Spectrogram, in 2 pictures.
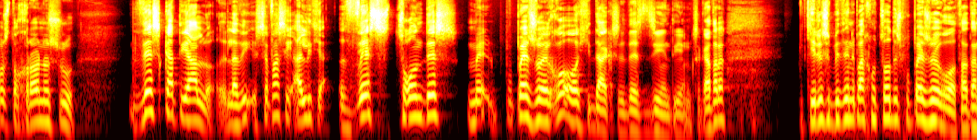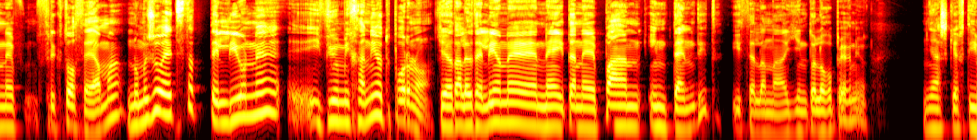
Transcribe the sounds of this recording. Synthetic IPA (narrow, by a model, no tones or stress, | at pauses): ost̪o̞xɾo̞no̞su | ðe̞skɐt̪iɐlo̞̰ðḭlɐðise̞fɐsiʔɐ̰liθçɐðe̞st͡so̞nd̪e̞smepupe̞zo̞e̞ɣo̞oçiend̪ɐksiðesd͡zient̪iḛmkse̞kɐθɐɾɐ | ciɾiosepiðiðe̞nipɐɾxunt͡sod̪espupe̞zoe̞ɣo̞θɐit̪ɐne̞fɾikt̪o̞θeɐmɐno̞mizo̞e̞t͡si̥θɐt̪e̞lione̞ivio̞mixɐniɐt̪upo̞ɾno̰ce̞o̞t̪ɐnle̞o̞t̪elione̞neit̪ɐne̞pɐnint̪e̞nd̪it̪iθe̞lɐnɐʝinit̪o̞lo̞ɣo̞peɣnio | mɲɐsceft̪i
